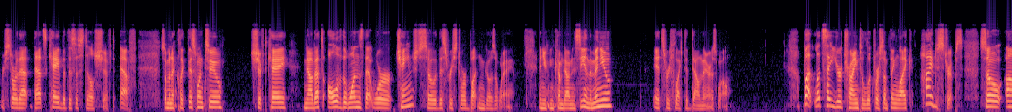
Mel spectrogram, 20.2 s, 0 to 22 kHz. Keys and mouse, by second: 3.6 click, 11.5-15.9 drag.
